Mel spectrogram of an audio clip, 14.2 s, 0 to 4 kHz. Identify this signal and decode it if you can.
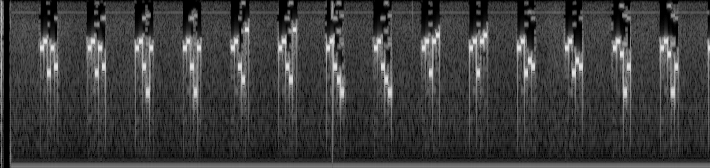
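Five-tone selective call (ZVEI), heard as quick runs of five tones, tones of about 70 ms. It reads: 89485 89485 89518 89518 89533 89533 89531 89531 89490 89490 89465 89465 89715 89715
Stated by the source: ZVEI five-tone selective call 89436, received by SDR.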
